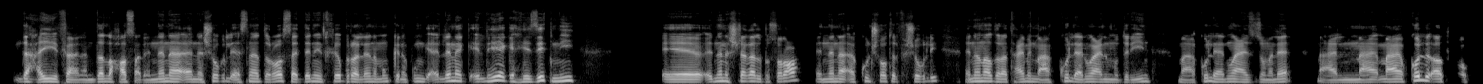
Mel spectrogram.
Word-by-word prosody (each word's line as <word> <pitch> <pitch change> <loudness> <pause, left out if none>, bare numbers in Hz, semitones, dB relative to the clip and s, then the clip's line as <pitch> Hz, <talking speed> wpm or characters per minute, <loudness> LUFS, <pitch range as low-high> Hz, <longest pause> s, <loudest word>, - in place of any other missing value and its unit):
ده - - +2
حقيقي 130 +2 +2
فعلًا، 105 0 -1
ده 130 +4 +3
اللي 130 - +1
حصل 115 - +1
إن 110 +4 -4
أنا 130 -2 +4
أنا 115 -2 -1
شُغلي 145 -2 -2
أثناء 135 +5 -1
الدراسة 130 +5 +1
ادّاني 135 +1 0
الخبرة 135 0 0
اللي 125 +2 0
أنا 125 - -3
مُمكن 135 -2 -5
أكون 140 +5 -6
ج - - -4
اللي 140 +6 0
أنا 160 -1 +3
اللي 135 +3 -3
هي 190 +1 +6
جَهّزتني 150 +5 +1 0.9
آآ 115 0 +4
إن 140 - -2
أنا 155 - +2
اشتغل 145 -1 +2
بسرعة، 150 +9 +1 0.2
إن 125 +1 -3
أنا 125 -1 +1
أكون 120 +6 -5
شاطر 140 0 -1
في - - -9
شُغلي، 140 +5 -3 0.3
إن 135 - -2
أنا 145 0 +3
أقدر 130 -3 +1
أتعامل 125 +2 -2
مع 105 -4 +2
كلّ 155 -3 -2
أنواع 125 +2 +2
المديرين، 115 +3 -4 0.3
مع 100 - -3
كلّ 145 +7 -4
أنواع 120 -1 +1
الزملاء 110 +3 -3 0.2
مع 100 +1 -2
ن 105 +1 -4
مع 110 +2 +1
مع 125 +2 +3
كلّ 180 +10 +3
الأطراف. 125 -7 0
130 Hz, 215 wpm, -23 LUFS, 115-145 Hz, 0.9 s, هي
